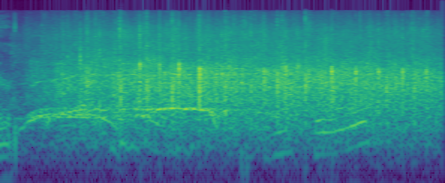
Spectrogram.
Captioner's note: congregation applauds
